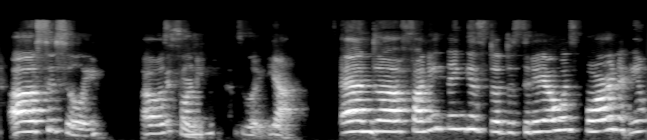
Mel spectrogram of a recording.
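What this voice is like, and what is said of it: Thick Italian accent. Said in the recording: “You have such a thick Italian accent.”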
